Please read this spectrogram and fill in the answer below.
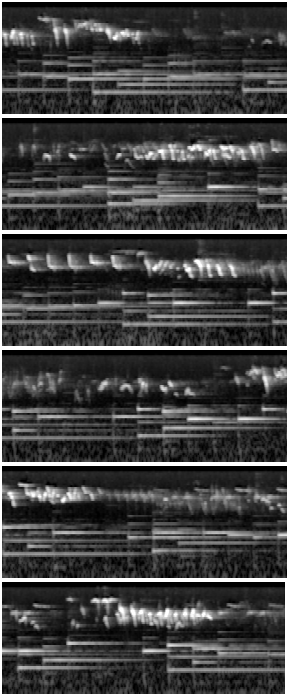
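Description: Slow, calm piano melody with songbird song over it. Bursts of rapid, high chirps and trills come and go every few seconds.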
